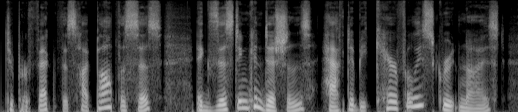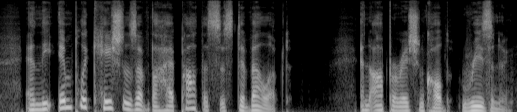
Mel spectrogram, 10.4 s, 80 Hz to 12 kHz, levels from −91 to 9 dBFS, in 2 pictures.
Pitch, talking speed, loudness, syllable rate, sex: 150 Hz, 120 wpm, -22 LUFS, 5.9 syllables/s, male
